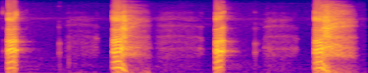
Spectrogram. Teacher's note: কণ্ঠনালীর নিম্নভাগ থেকে উচ্চারিত হয় 2টি হরফ, এ দুটি হলো হামজা ও হা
